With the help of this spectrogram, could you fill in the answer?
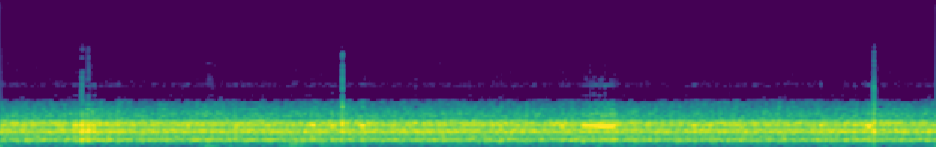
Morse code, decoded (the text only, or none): none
